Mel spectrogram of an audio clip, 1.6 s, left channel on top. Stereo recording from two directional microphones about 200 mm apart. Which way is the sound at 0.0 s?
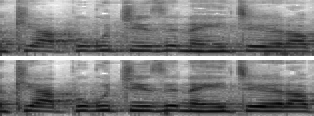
20° right (ahead or behind).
